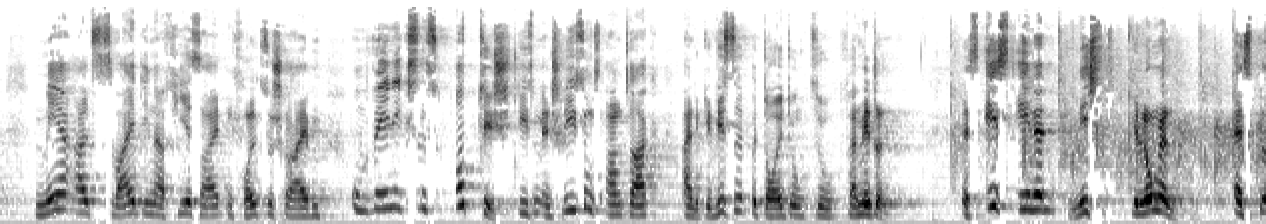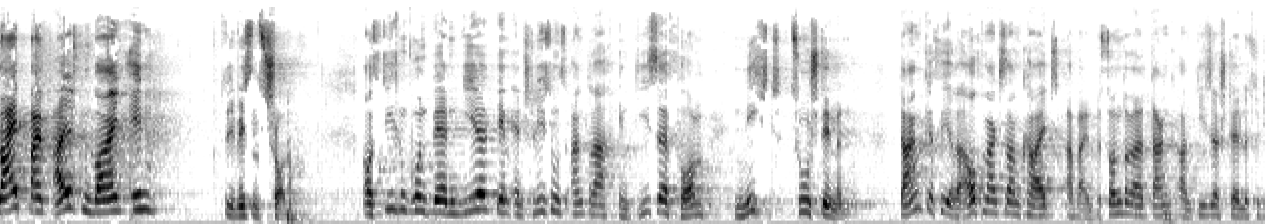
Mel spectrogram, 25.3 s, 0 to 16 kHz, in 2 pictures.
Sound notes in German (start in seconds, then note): 10.2 Beifall AfD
